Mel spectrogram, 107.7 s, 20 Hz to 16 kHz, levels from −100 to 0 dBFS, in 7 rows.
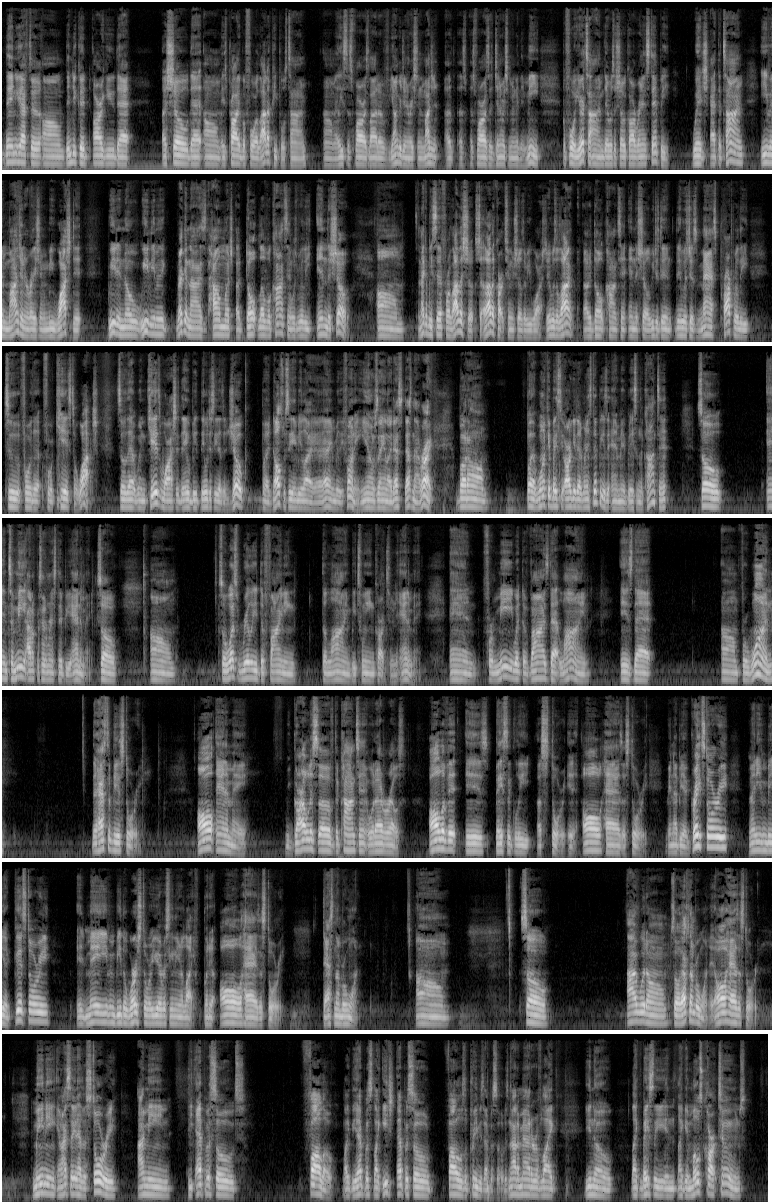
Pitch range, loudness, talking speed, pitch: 115-130 Hz, -26 LUFS, 185 wpm, 120 Hz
